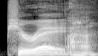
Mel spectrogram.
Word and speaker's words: puree: It's pronounced puree, as in hooray.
